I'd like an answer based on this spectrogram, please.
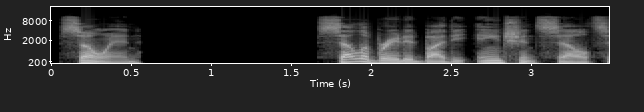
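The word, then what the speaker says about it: Samhain: 2,000 years ago with a festival called Sinn pronounced soen celebrated by the ancient selts in what we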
